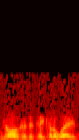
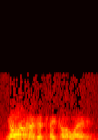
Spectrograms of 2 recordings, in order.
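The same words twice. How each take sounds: First: Said in the usual way. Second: Higher and louder, incredulous; furious repeat. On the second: Acted. Horton to the sergeant, furious at the plan to take Julie. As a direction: throw his words back at him in rage. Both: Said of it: "Over my dead body".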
